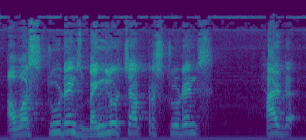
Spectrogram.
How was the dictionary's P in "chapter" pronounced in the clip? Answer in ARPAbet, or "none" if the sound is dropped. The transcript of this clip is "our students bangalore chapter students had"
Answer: P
